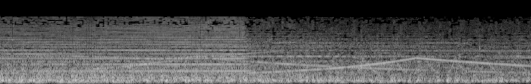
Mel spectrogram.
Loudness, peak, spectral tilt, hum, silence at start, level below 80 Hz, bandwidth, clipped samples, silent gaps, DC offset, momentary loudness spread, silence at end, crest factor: -20 LUFS; -6 dBFS; -5 dB/octave; none; 0 s; -50 dBFS; 10 kHz; under 0.1%; none; under 0.1%; 5 LU; 0 s; 14 dB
